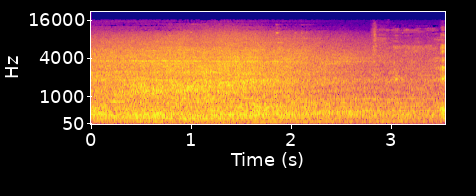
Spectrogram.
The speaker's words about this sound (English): can you first, as the loud tractor goes by us,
